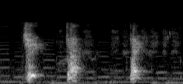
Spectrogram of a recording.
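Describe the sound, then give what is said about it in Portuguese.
A person imitates their dog's whimpering cry at the bedroom window during light rain at night: three short, nasal yelping whines in a quick uneven rhythm, moderately loud, with brief quiet gaps between them. “Ela dando aquele chorinho, assim, né?”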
